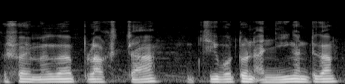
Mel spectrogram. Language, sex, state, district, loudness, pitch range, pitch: Wancho, male, Arunachal Pradesh, Longding, -15 LUFS, 120-130 Hz, 125 Hz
